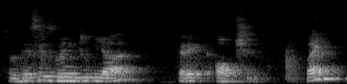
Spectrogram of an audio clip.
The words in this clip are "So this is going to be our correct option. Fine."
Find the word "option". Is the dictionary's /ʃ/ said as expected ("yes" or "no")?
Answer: yes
